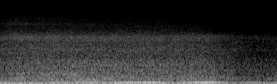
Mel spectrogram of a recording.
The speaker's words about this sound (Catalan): S'afanya cap a la porta del conductor, puja a la furgoneta i s'allunya tot drap carrer avall.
